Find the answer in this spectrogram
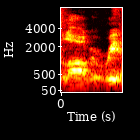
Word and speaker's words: logorrhea: It's logorrhea. It's called logorrhea. Look it up. Logghrea. Rhea, like diarrhea.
